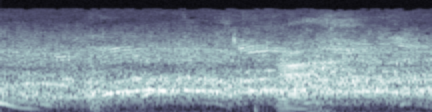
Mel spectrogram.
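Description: A man's voice making drawn-out exclamations that rise and fall in pitch, over a steady background hiss.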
